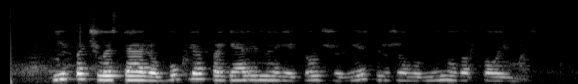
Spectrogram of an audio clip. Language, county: Lithuanian, Kaunas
